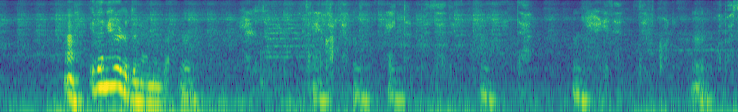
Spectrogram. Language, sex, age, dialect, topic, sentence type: Kannada, male, 25-30, Coastal/Dakshin, banking, question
